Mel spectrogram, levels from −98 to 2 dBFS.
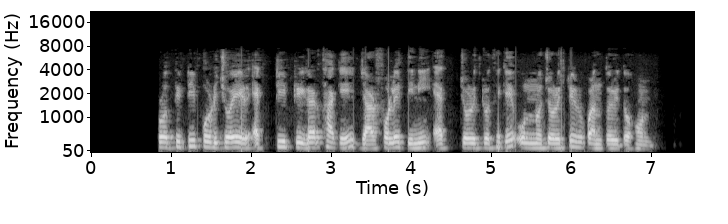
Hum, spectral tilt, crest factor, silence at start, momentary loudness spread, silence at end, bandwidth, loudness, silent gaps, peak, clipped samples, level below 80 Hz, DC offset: none; -6.5 dB/octave; 16 dB; 0.85 s; 6 LU; 0.5 s; 7.4 kHz; -18 LUFS; none; -2 dBFS; under 0.1%; -54 dBFS; under 0.1%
